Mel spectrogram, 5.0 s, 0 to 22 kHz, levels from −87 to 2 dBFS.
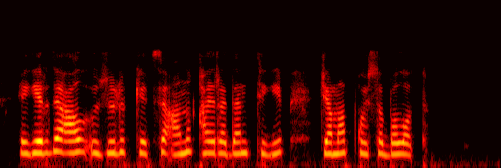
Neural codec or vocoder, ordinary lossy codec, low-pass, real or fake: vocoder, 22.05 kHz, 80 mel bands, WaveNeXt; Opus, 16 kbps; 7.2 kHz; fake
